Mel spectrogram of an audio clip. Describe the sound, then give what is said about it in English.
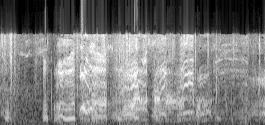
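Wild boars squabble over a walnut, a loud, continuous tangle of harsh high squeals and lower grunting that runs the whole length with only brief dips. “But despite the squabbles, wild boars are social animals and gather together in groups.”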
